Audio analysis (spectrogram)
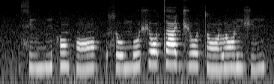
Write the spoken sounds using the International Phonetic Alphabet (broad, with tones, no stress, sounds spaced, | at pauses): s i˨ m i˨˦ h ɔ̃˦˨ k ɔ̃˨˦ | s o˨ m o˨˦ ʃ ɔ˦ t a˦ d͡ʒ o˦˨ t ɔ̃˧ l ɔ̃˧ ɾ i˨ ʃ i˨˦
